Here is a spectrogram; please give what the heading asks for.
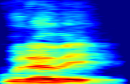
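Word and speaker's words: गुरवे: அஞான விதாந்தாஸ்யான ஞானசலாயாதயே நமக அது குரவே குருவேன்னு சொல்லக்கூடாது தமிழ்ல தான் குருவே சமஸ்கிருதத்துல குரவே ஒன்னு ரண்டாவது கவிதா வந்து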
